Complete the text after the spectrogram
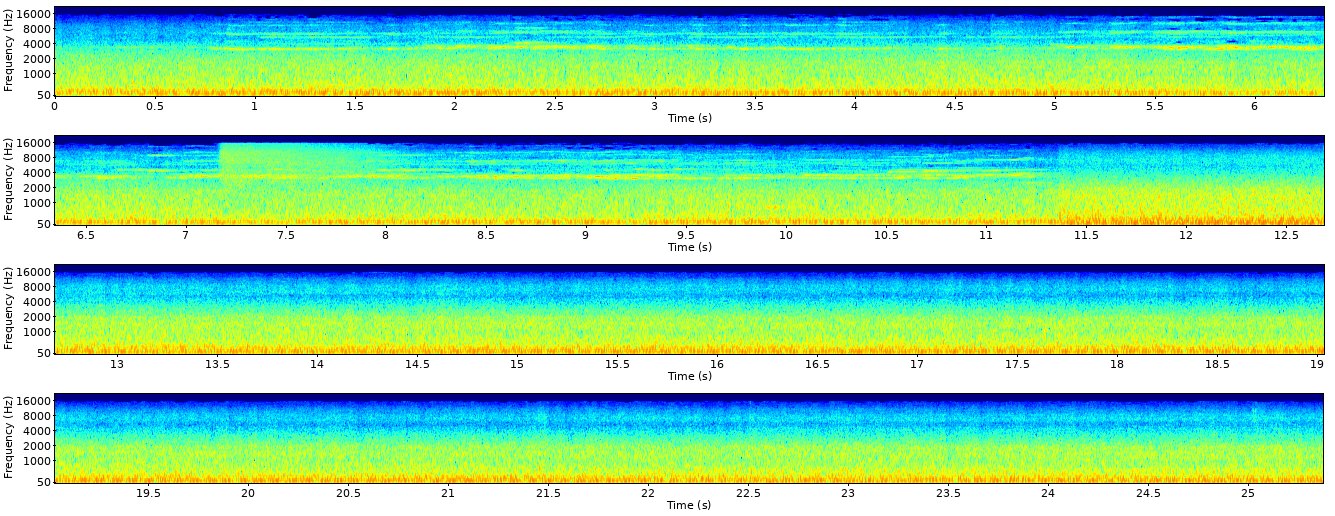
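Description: A train engine hums steadily up close.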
